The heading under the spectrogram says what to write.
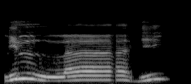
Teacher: Kemudian lamnya disuruh ada tasdid lagi. Lillahi. Harus diberikan nabroh, harus diberikan tekanan. Lillahi. Haknya juga harus jelas.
